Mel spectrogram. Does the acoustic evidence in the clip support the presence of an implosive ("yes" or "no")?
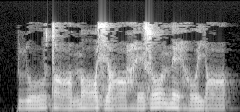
no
